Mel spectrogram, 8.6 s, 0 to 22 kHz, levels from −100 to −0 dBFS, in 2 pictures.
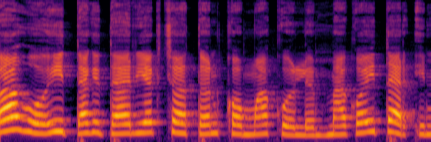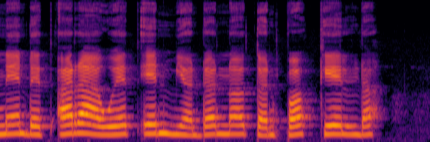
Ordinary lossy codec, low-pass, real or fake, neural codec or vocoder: none; none; real; none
